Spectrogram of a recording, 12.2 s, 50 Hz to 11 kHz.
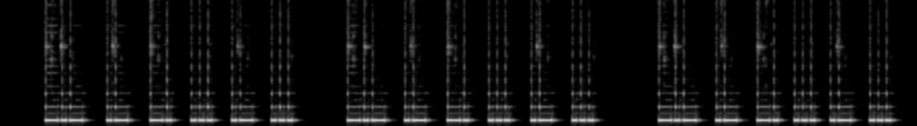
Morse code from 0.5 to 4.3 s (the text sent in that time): KANSAS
